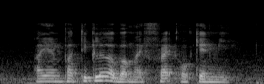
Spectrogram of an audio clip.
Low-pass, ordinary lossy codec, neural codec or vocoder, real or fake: 7.2 kHz; none; none; real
